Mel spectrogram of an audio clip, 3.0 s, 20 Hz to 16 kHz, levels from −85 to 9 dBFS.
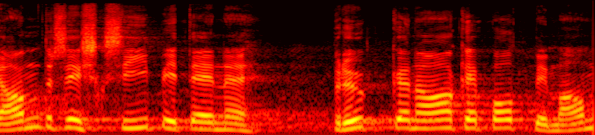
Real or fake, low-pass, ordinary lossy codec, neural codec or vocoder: real; 14.4 kHz; none; none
